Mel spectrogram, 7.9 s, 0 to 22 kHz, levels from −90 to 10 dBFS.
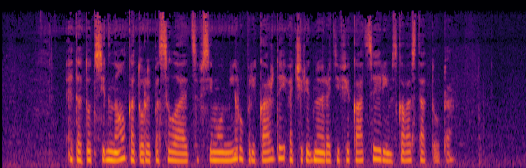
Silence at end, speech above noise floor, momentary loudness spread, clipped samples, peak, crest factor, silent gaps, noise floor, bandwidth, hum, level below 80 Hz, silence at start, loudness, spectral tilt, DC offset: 1.1 s; 34 dB; 11 LU; under 0.1%; -2 dBFS; 18 dB; none; -53 dBFS; 17 kHz; none; -54 dBFS; 1 s; -19 LUFS; -4 dB/octave; under 0.1%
